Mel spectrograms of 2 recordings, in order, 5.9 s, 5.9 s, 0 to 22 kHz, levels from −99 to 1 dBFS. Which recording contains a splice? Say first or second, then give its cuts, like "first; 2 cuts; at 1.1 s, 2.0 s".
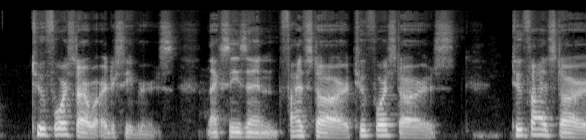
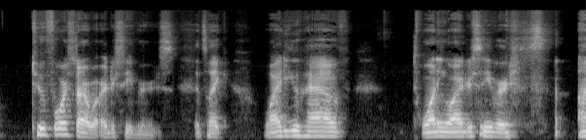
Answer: second; 1 cut; at 1.9 s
